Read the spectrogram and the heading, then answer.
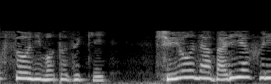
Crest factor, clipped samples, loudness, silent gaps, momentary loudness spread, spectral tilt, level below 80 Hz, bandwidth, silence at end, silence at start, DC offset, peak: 14 dB; under 0.1%; -17 LUFS; none; 11 LU; -8 dB/octave; -46 dBFS; 5 kHz; 0 s; 0 s; under 0.1%; -4 dBFS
